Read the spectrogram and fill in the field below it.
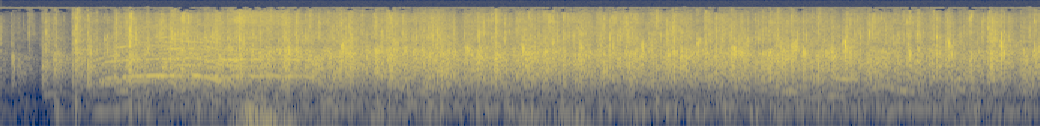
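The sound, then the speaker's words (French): An audience applauds steadily for the girls of Pasteur, a dense wash of many hands clapping that swells in within the first second and holds at a strong, even level, with a few cheers and whistles rising above it. “Maintenant, on va applaudir les filles de Pasteur.”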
